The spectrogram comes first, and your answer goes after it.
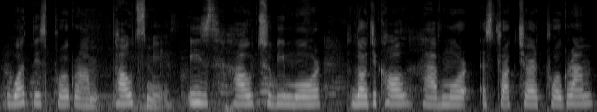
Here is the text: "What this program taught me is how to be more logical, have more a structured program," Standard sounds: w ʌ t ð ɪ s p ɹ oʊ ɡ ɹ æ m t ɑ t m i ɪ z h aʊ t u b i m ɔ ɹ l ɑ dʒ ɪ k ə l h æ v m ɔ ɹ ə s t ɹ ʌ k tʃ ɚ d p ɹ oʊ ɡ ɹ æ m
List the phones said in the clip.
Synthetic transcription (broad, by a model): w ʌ t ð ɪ s p ɹ oʊ ɡ ɹ æ m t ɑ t m i ɪ z h aʊ t u b i m ɔ ɹ l ɑ dʒ ɪ k ə l h æ v m ɔ ɹ ə s t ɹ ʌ k tʃ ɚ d p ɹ oʊ ɡ ɹ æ m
